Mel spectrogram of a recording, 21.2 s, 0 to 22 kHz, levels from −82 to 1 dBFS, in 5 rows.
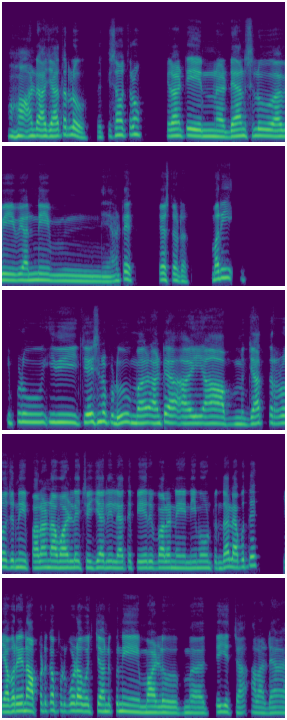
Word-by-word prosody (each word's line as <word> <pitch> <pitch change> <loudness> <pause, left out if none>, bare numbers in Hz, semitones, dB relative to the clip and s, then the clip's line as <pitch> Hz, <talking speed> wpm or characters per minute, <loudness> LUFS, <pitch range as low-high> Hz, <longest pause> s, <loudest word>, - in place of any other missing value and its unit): ఆహా! 175 +3 +1
అంటే 185 0 +1
ఆ - - +4
జాతరలో 195 +3 +1 0.3
ప్రతి 145 +3 -13
సంవత్సరం 205 +2 0 0.5
ఇలాంటీ 185 +1 +3 0.4
న - - +1 0.2
డ్యాన్సులు 185 +1 +2 0.2
అవీ, 170 +1 +2
ఇవీ 170 +1 -1
అన్నీ 180 +1 0
హ్మ్, 150 -3 -3
య 135 - -3
అంటే, 180 +5 -1 0.5
చేస్తుంటారు. 175 -7 -2 0.4
మరీ 230 +5 +2 1.0
ఇప్పుడూ 235 +4 -1 0.4
ఇదీ 230 0 +3 0.3
చేసినప్పుడు, 225 -3 +3 0.2
మా 205 0 +3 0.2
అంటే, 200 +4 +1 0.3
ఆహ్, 195 0 +2 0.2
యా 195 0 +2 0.3
హ్మ్, 175 0 -4
జాతర 205 +2 -1
రోజుని 200 -1 0
పలానా 190 +1 +2
వాళ్ళే 185 +1 +2
చెయ్యాలి, 185 0 0
లేతే 175 +1 -3
పేరివ్వాలనే 180 0 0
నియమముంటుందా, 180 +1 -3
లేపోతే 205 +6 -1 0.5
ఎవరైనా 205 +3 +4
అప్పడికప్పుడు 210 -1 -5
గూడా 210 0 +4
ఒచ్చి 185 +2 -3
అనుకునీ 195 +1 0 0.3
వాళ్ళూ 165 0 +2 0.3
మ - - -4 0.4
చెయ్యచ్చా 175 -3 -2 0.2
అలా 155 -1 -4
డా 155 - -4
185 Hz, 125 wpm, -23 LUFS, 175-205 Hz, 1.0 s, ఆ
